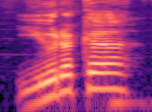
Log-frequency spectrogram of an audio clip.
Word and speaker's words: Utica: We were passing near, and I'm not sure how to pronounce it correctly, Utica or Utica? No, you got it right the first time.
